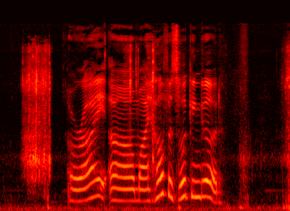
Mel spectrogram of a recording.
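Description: A young child speaks in a high voice close to a microphone.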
